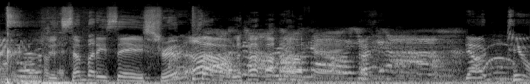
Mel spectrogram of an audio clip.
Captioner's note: Two snaps his fingers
